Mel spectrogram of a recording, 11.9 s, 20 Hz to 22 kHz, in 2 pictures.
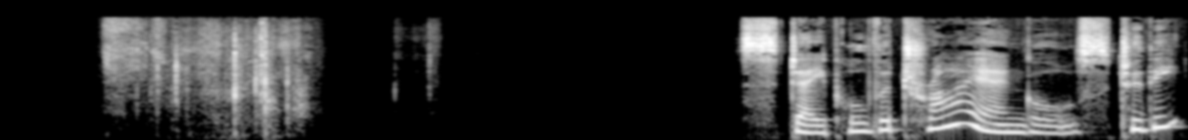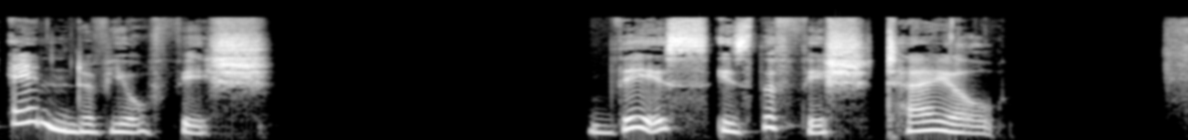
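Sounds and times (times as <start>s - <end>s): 
scrap paper stuffed into a paper bag: 0.5s - 2.2s
speech: 4.0s - 7.3s, 8.9s - 11.0s.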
